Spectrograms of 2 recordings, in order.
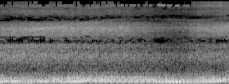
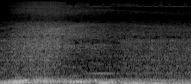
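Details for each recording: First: Ford 6.0 diesel after turbo replacement, oil cooler and EGR delete, warming up: repeated free revs each bring a clean rising turbo whistle that falls away smoothly. Normal turbo spool. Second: Ford 6.0 diesel revved with the note surging and wavering instead of climbing steadily: the VGT turbo is stuck at 0.84, so boost fluctuates as the vanes try to break free.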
